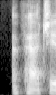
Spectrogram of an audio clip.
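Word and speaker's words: Apashe: Yeah, I think it's like the helicopter, because you used to have the helicopter branding. Apache is a helicopter.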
